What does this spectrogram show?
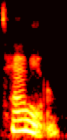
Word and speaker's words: Tanya: was like mommy like how is my name supposed to be pronounced? She's like it's supposed to be pronounced Tanya.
